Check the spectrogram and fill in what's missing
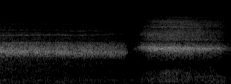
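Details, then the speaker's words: Day after lung wash, patient unable to breathe through nose, with air hunger, trying to catch breath: harsh high-pitched whistling breaths in and out with a brief pause; laboured wheezy breathing. "Also, because I keep forgetting that I can't get any air basically through my nose, so I end up with air hunger and breathing like this to try and catch my breath"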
